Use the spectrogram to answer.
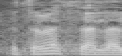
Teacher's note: ثا پڑھتے ہوئے زبان باہر نکلے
